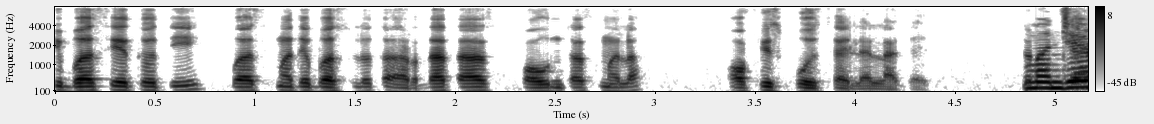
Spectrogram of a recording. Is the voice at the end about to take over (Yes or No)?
Yes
